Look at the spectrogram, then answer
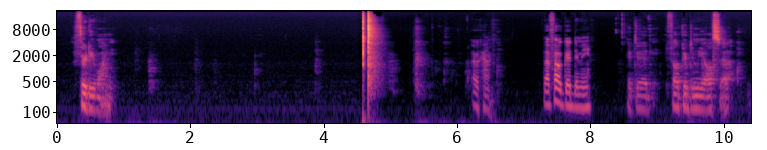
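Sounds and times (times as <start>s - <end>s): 
speech: 0.3s - 0.9s, 6.2s - 6.7s, 7.3s - 10.3s
single hand clap for sync: 4.6s - 4.9s.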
